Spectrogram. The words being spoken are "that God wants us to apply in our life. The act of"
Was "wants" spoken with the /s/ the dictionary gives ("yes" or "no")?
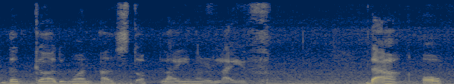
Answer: no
